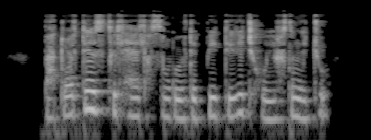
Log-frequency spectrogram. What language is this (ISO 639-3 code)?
mon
